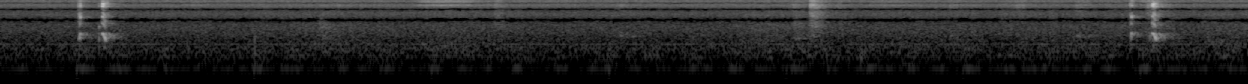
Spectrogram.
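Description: Three sharp, abrupt hiccups in about eight seconds, with quiet room hum between them.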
